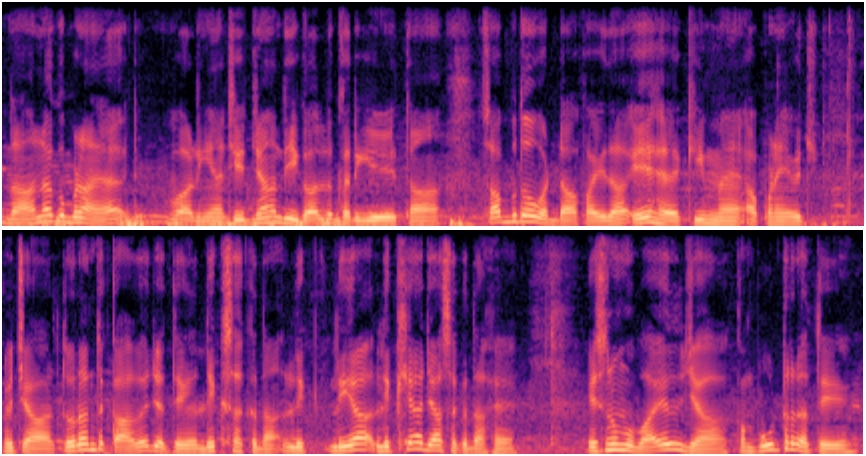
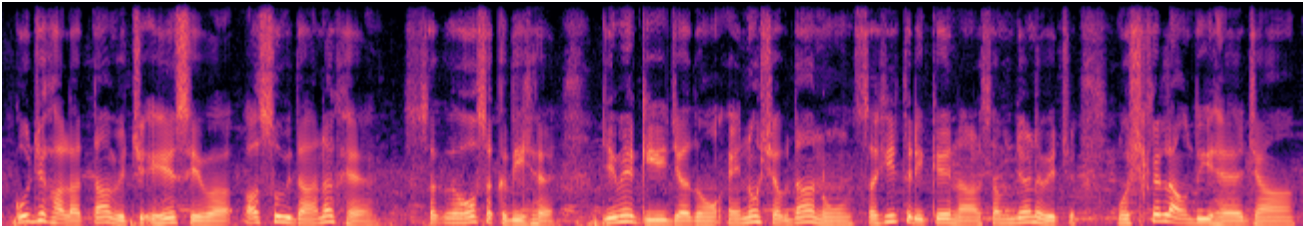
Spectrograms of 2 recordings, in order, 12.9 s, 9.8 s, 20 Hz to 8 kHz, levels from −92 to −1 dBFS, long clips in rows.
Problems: constant background noise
